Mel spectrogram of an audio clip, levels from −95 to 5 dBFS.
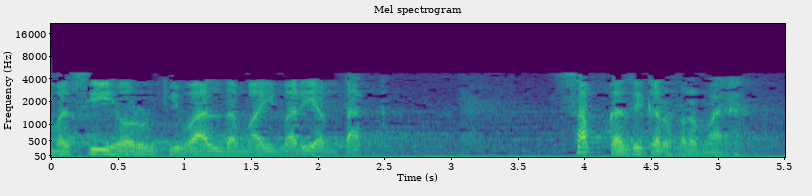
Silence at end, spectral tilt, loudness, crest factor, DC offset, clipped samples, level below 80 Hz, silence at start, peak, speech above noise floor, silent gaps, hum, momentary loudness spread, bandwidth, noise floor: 0 s; -10.5 dB/octave; -22 LUFS; 22 dB; 1%; under 0.1%; -46 dBFS; 0 s; -2 dBFS; 25 dB; none; none; 11 LU; 5 kHz; -47 dBFS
